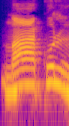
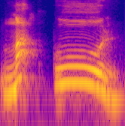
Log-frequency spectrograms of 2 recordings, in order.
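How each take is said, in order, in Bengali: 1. মাঝের ধ্বনিটি কোনো বাধা ছাড়াই মসৃণভাবে প্রবাহিত হয়। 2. মাঝের ধ্বনিটি একটি তীক্ষ্ণ থামা দিয়ে কাটা হয়।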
